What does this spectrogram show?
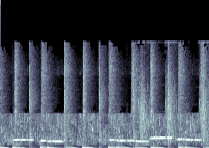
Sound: water flowing

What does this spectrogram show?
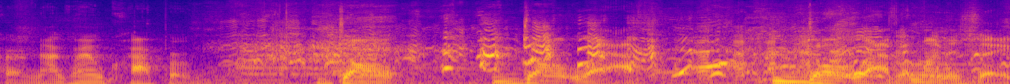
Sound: children laughing

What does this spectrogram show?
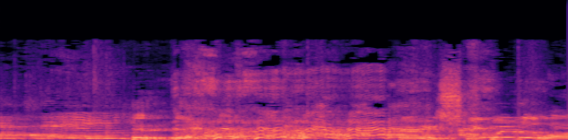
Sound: laughs in unison

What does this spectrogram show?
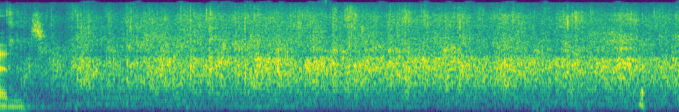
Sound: applause

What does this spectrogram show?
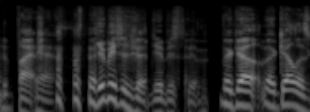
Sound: laughter

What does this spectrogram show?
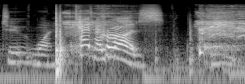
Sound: buzzer rings; buzzer rings

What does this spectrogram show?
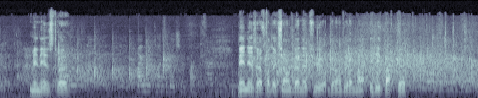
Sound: voice fading

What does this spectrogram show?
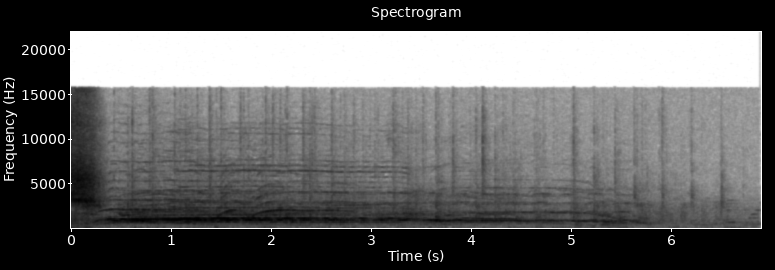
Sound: applause

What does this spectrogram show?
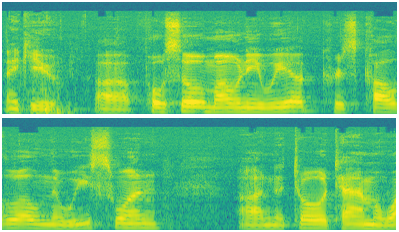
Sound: non-english speech

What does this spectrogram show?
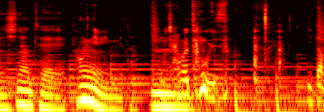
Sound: laughs

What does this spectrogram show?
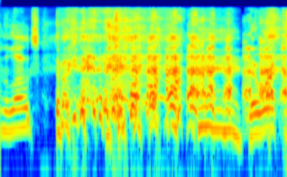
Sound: all laughing

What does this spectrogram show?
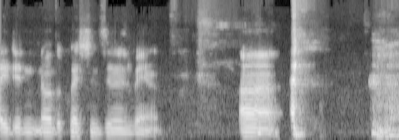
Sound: laughs

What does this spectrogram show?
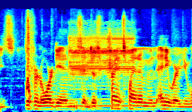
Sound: buzzer buzzing

